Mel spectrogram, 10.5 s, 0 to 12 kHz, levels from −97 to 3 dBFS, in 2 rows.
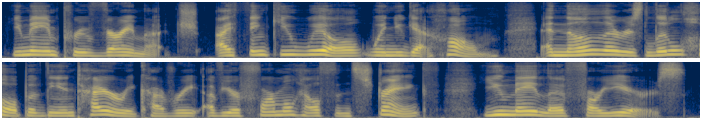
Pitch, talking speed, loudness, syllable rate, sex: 190 Hz, 195 wpm, -19 LUFS, 4.7 syllables/s, female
